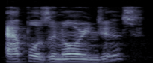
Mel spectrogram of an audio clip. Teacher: first we have and, which is pronounced as n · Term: reduced speech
